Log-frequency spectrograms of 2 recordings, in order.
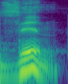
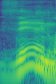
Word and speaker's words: Zyn: No, it's this thing called Zyn.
